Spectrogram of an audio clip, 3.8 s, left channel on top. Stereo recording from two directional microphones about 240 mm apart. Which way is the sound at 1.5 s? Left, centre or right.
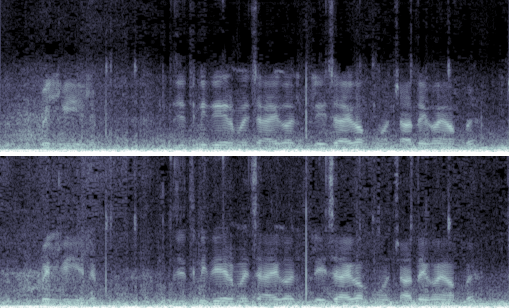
Right.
